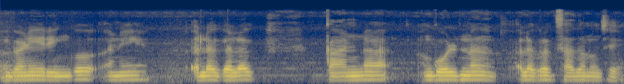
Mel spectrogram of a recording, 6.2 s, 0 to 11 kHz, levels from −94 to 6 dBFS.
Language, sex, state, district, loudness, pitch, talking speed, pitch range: Gujarati, male, Gujarat, Valsad, -16 LUFS, 115 Hz, 95 wpm, 110-120 Hz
